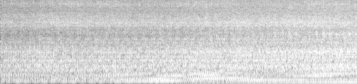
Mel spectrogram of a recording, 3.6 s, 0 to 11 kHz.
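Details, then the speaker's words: Stock 1997 Toyota RAV4 engine, restarted after 11–12 psi boost dyno pulls: steady idle with a fast, light rattle from the head, about four taps a second. "Yeah. Although, yeah, it sounds like something in the head, to me."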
